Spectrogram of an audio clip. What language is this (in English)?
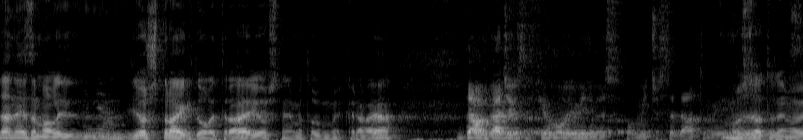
Croatian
